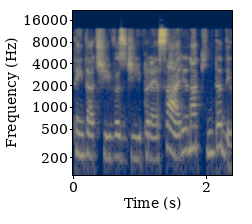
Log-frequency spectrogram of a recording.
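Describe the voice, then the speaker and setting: Ordinary pitch variation marks a woman's fairly high voice as she talks at a moderate pace over a quiet background. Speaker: English teacher, former executive secretary. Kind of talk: interview. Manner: animated.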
